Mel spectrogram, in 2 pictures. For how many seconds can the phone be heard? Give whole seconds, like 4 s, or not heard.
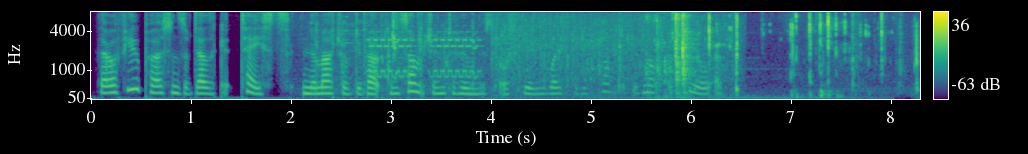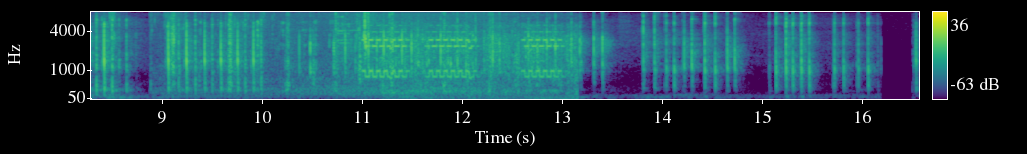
4 s.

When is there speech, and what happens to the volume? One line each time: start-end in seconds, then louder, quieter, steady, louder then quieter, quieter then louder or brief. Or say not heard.
0.1-6.3 quieter.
